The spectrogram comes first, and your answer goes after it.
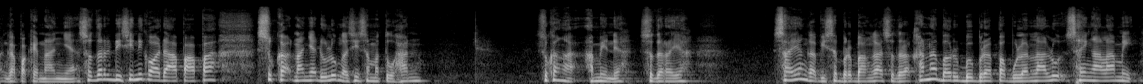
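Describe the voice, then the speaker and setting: An older man preaching a sermon, telling a personal story in a chatty, joking way. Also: high-pitched. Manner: chatty, jokey, acts out dialogue in animated voices. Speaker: pastor.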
